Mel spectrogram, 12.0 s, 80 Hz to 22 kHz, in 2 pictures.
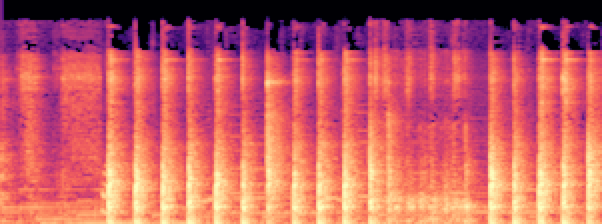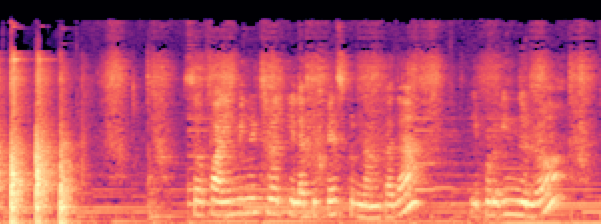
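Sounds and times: pestle pounding in stone mortar: 0:00.6 - 0:06.9.

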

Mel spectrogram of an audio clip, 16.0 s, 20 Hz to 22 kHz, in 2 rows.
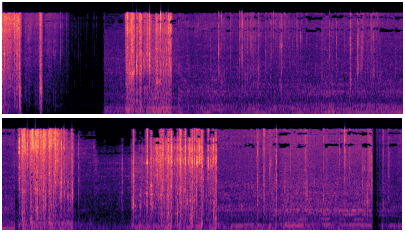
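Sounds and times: tyre crushing plastic bottles: 0:00.0 - 0:01.6, 0:02.4 - 0:03.5, 0:08.3 - 0:09.6
car engine running low: 0:02.0 - 0:10.1.

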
